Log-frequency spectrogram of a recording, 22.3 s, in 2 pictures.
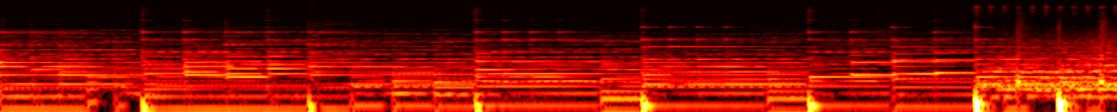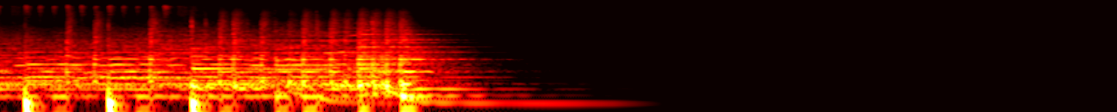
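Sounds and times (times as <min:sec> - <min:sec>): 
backing track music: 0:00.0 - 0:16.8.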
